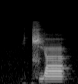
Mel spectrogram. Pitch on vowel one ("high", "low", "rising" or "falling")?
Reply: high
